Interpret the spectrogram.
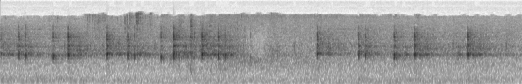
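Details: Male Black-billed Capercaillie in April in the Greater Khingan Mountains singing to attract a mate while competing with a rival on a nearby treetop: a run of dry, woody clicks and taps in uneven bursts, with a brief soft pause midway.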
